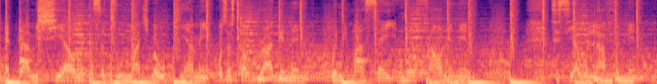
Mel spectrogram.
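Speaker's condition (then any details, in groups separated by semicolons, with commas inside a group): No condition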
